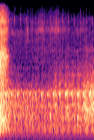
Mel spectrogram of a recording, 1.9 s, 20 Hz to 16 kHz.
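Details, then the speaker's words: 1995 Geo Metro engine vibrating violently and nearly stalling under load: unplugging cylinder number one leaves the lumpy, uneven, stumbling idle unchanged, so that cylinder is dead; owner suspects low or no compression, blown head gasket or valve problem. "you unplug the number one and it keeps on running as a matter of fact I'm not sure if you can hear it but it keeps on running as if it never even needed it as if it made no difference whatsoever"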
